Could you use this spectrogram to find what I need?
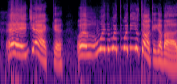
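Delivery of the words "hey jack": put-on awful Italian accent, very loud and high. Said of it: "the worst Italian accent".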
